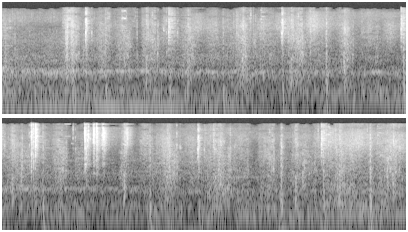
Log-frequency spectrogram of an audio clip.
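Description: Clothes and gear rustle as a man crawls over gravel.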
